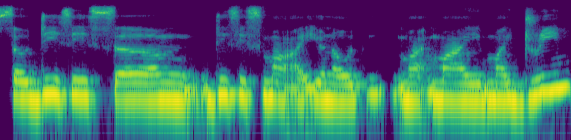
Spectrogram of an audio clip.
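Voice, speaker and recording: Speaking at a very slow pace with a Romanian accent, a woman uses a medium pitch, a dark, mellow tone, a somewhat breathy quality and fairly even intonation. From Romania, Transylvania. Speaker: career mentor and founder. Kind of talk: interview. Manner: hesitant, many fillers.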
